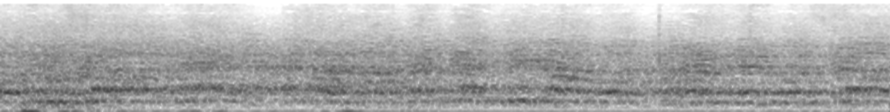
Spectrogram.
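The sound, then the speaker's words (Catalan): Milan supporters chant in a football stadium at San Siro, a dense, loud wall of massed voices that roars steadily throughout with no pause. “Fem la comprovació, així sona San Siro.”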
